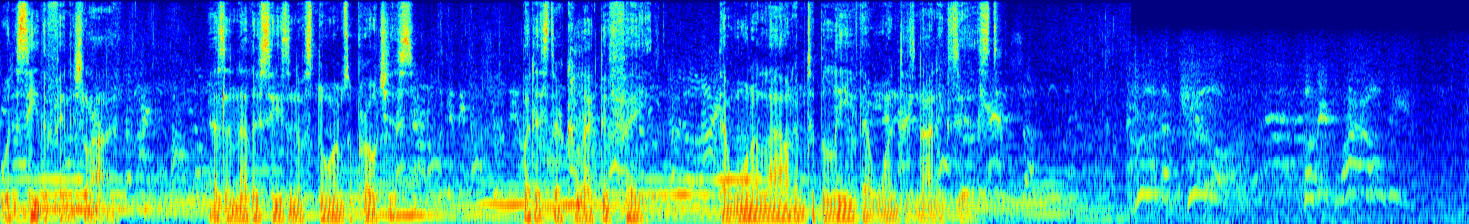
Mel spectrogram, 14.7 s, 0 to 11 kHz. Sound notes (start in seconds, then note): 11.2 man preaching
